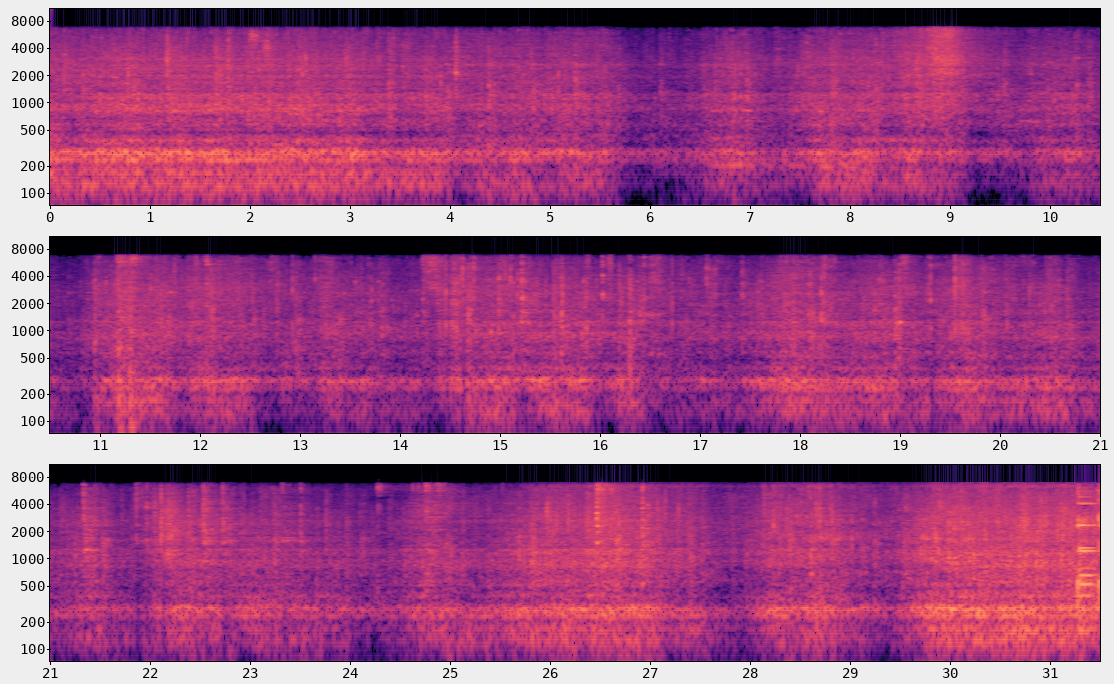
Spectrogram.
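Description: Chicken pieces simmering and sizzling in soy sauce in a stainless steel pot on the stove, cooking because the meat is still raw, over a steady low hum.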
